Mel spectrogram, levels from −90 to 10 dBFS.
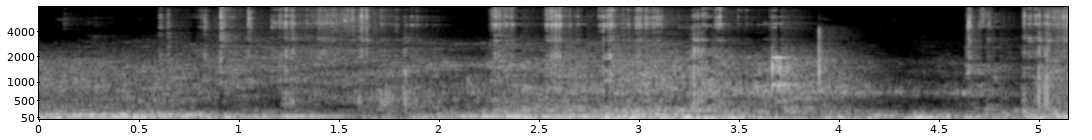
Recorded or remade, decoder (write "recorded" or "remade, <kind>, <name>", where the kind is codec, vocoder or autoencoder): recorded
